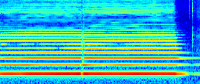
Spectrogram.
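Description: A single open A string on a violin, bowed steadily and held for roughly three and a half seconds before fading, close and fairly loud, with a brief bow change near the middle and no voices.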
